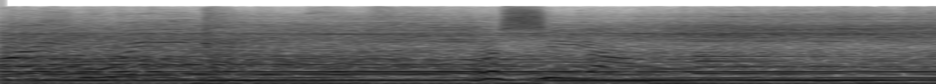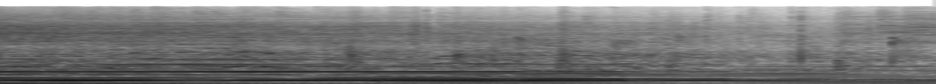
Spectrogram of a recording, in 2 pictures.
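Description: Live worship band music: a held keyboard chord with guitar, fading down about five seconds in.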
